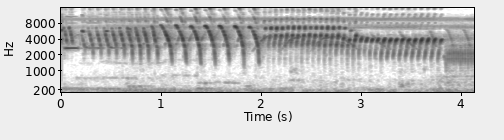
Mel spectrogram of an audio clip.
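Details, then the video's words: Female canary in breeding condition, singing to provoke other canaries into singing: rapid series of descending sweeps speeding into a fast, even trill, closing with a short buzzy note. "PANCINGAN KENARI BAHAN AGAR CEPAT GACORR"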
